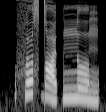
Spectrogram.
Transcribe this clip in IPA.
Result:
f u sˤ dˤ ø | nː o ŋ

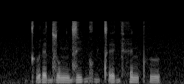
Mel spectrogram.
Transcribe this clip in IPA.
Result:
kʼ ɯ ɾ e d͡z u ŋ d͡z i ɡ o ɡ tʼ e ɡ h e n pʰ ɯ

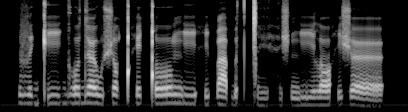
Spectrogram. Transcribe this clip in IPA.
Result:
v e ɡ kʼ iː ɡʱ o d œː w ʃ ɔ ǃʰ e ǃ oː ŋ iː h i ɓ a ɓ ə t ǀ e̤ h ɛ̤ ʃ ŋ iː l ɔ h i ʃ œː

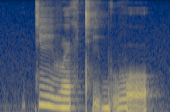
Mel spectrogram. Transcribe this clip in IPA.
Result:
c i β ẽ x cʰ ḭ b ṵ β o̰

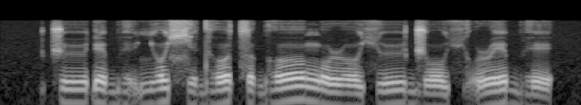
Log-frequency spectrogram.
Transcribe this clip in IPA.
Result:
t͡ʃ ʉː ɗ e bʱ ḛ ʎ ɤ ɕ e̤ dʱ ɤ t͡s ɤ ɡʱ ɤː ŋ o ɹ ɤː ç ʉː d͡ʒ oː ç o̰ ɹ e bʱ e

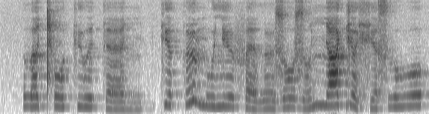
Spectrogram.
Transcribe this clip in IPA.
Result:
ð ɐ˧ cʰ o˧ kʲ u˧ e̯ k ɛ˨˩ ɲ | kʲ ɐ˧ k ø˧˥˧ m u˧ lʲ ø˧ f ɛ˨˩ ð ø˨˩ z o˧ z ʊ˩˥ ɲ a˦˥ ɡʲ ɐ˥˩ xʲ ɐ˧ s ð u˦˥ o̯

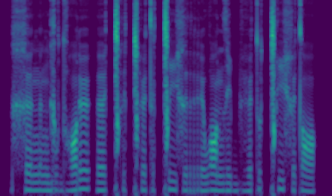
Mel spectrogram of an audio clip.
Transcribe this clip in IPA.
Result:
x ɘ ŋ ɘ ŋ ɡ ɨ w dʱ ɔ ɾ ʏ | ɘ ǀʰ ɨ ǀʰ ʏ t ɘ ǀ i x ɨ r ʏ w ɔ n z i bʱ ʏ t u ǀʰ i x ʏ t ɔ

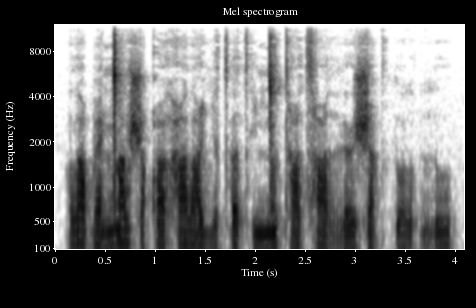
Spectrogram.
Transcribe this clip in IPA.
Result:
lˠ ɑ˧ b æ˨ ŋ͡ǀ ɑ˦ lˠ ʃ ʊ˨ qʼ u˧ h ɑ˦ lˠ ɑ˧ ʎ ʌ˨ t͡sʼ ʌ˦ t͡sʼ i˨ ŋ͡ǀ ʊ˦ tʰ ɑ˧ t͡sʰ ɑ˦ r ə˞˧ ʃ ɑ˦ k t͡sʼ u˦ lˠ | r u˧

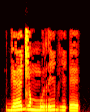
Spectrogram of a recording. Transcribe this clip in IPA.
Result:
bʲ ɛː d͡ʑ ʌ mː u r i bʱ i ʔ e

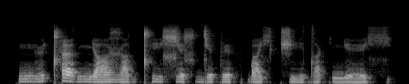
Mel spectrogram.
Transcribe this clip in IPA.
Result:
ɲ ʏ cʰ æ d ɲ a ɣ a d cʰ i ɕ ɪ ɬ ɟ e p ɪ θ ɓ a ç t͡ʃ i d a k ɲ e ç

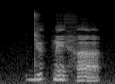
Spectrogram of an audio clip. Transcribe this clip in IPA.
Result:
d ʏ k͡p ẽ h ã

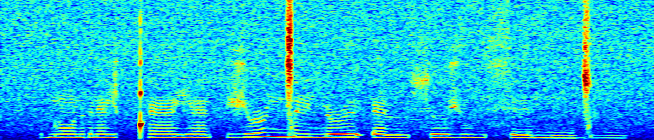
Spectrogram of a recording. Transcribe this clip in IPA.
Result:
d õ r ɛ̃ ʒ ǃ ɛ̃ː ʒ ɛ̃ː k ʒ ə˞ ŋ͡ǀ ẽ n ə˞ e̯ ʔ ɛ ð ʉ s ø ʒ v i s e m ĩ ɡ͡ǀ ʉ

